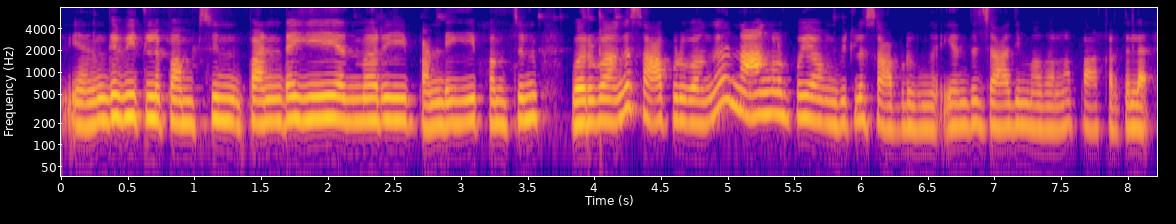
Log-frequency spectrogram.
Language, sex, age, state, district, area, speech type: Tamil, female, 60+, Tamil Nadu, Krishnagiri, rural, spontaneous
